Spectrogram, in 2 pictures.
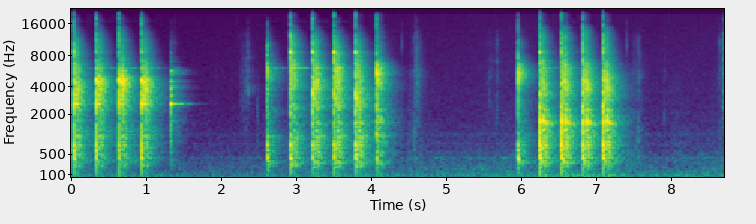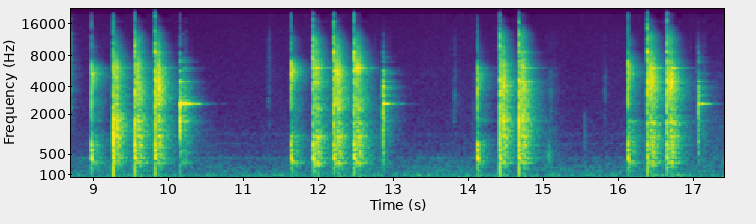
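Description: A hammer strikes an axe head being seated onto a new wooden handle, sharp ringing blows in bursts of three to five with short pauses between, close and clear with no talk.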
